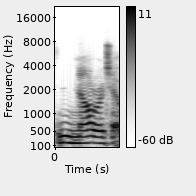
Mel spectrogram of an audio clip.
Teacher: this emphasis is on the first syllable instead of the middle one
